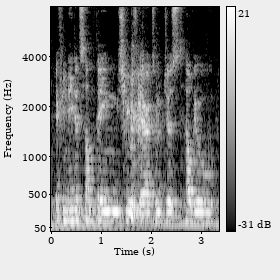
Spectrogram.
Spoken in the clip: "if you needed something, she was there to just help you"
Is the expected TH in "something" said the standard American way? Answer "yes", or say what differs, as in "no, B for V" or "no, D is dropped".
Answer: yes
